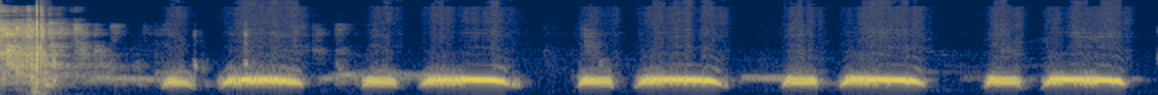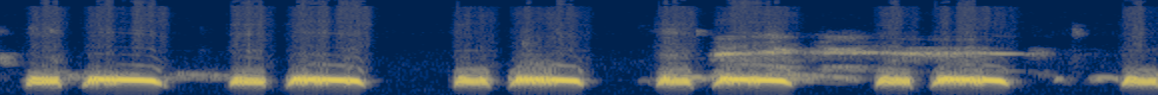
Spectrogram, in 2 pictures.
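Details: Spotted dove in the 'thổ' song style giving urging coos meant to stir wild doves to reply: a steady run of low, mellow coo notes repeated roughly once a second, with a sharp click at the start and a faint high tone later.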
